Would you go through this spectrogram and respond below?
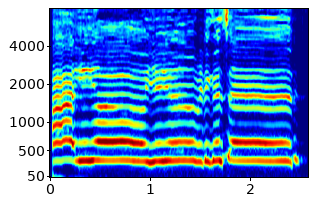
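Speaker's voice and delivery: high, loud, drawn-out cry for mercy; pained wail. Acted. Beaten man begs to be let go, pained wail. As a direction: howl and stretch every word.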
